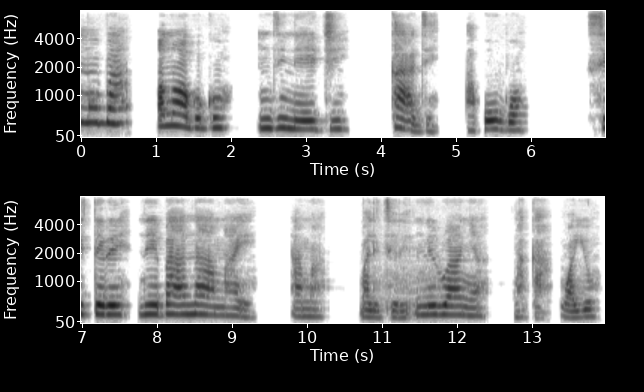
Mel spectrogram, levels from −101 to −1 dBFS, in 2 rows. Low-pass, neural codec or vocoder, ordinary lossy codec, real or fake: none; none; none; real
